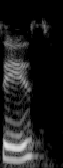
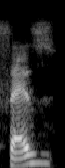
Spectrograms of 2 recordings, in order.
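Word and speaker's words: seize: 16 is says. 16 is says.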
